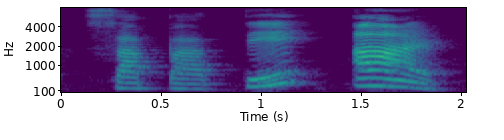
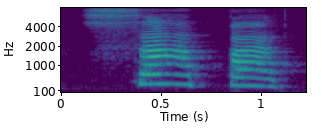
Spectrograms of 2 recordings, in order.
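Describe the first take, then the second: First: The stress is on the syllable ar. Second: The stress is on the syllable te. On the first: The speaker calls it right. "Agora vamos ver a última sílaba, o ar" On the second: The speaker calls it wrong. "eu vou forçar aí o T"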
